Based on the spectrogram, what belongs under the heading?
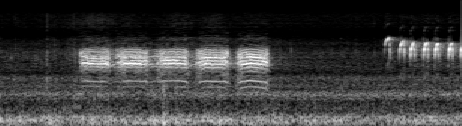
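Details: A chickadee in the morning gives five harsh, buzzy dee notes in quick succession, then a rapid run of six thin, high chips.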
